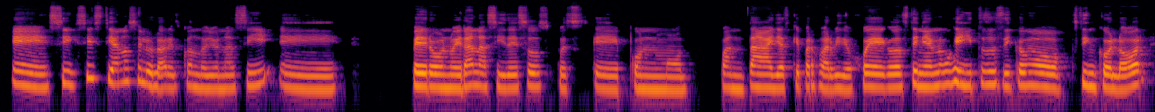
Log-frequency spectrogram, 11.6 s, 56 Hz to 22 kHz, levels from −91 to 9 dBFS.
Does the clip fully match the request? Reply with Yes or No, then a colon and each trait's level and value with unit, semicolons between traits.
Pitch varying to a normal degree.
No: narrow, 2.3 semitones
